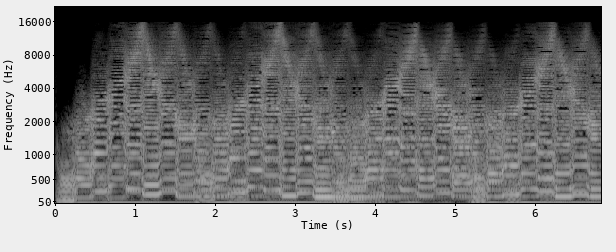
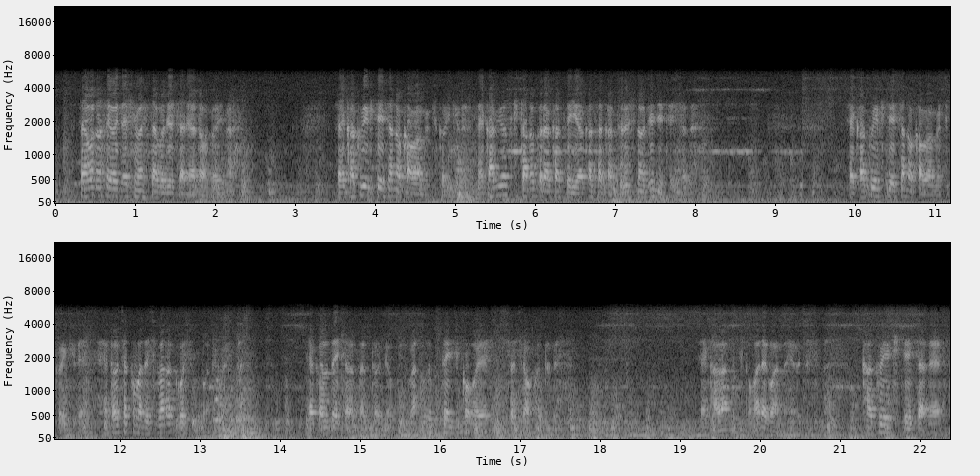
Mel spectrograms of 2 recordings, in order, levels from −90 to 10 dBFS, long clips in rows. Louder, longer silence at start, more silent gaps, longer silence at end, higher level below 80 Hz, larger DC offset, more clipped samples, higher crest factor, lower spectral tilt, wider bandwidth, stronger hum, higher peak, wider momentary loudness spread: first, -23 LUFS vs -28 LUFS; about the same, 0 s vs 0 s; neither; about the same, 0 s vs 0 s; about the same, -44 dBFS vs -40 dBFS; about the same, 1% vs 0.5%; neither; about the same, 14 dB vs 18 dB; about the same, -3 dB/octave vs -3.5 dB/octave; first, 16 kHz vs 6.2 kHz; neither; about the same, -10 dBFS vs -10 dBFS; second, 3 LU vs 12 LU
